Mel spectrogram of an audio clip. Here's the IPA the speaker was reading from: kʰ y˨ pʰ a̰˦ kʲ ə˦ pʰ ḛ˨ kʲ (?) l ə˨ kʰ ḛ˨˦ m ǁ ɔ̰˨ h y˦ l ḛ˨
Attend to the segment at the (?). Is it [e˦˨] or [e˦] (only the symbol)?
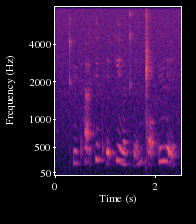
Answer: e˦˨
